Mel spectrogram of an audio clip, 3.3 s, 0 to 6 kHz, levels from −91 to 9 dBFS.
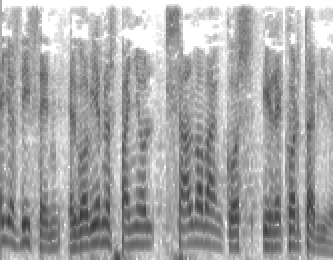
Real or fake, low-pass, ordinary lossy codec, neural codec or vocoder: real; 5.4 kHz; none; none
